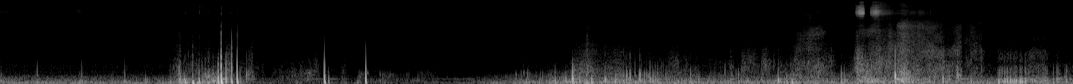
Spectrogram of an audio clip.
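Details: Jett, a dog asleep on his back, snoring and making noises in his sleep: low rumbling breaths swell and fade, with louder broadband bursts near two seconds and again from six to ten seconds over a steady room hum.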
